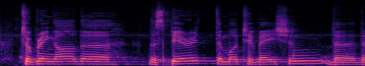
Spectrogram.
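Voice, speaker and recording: Speaking with a German accent, a man talks at a fairly slow pace with fairly even intonation, amid noticeable background noise and audible room echo. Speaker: winegrower, conference speaker. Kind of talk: conference talk. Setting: stage with audience. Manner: halting, many fillers.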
